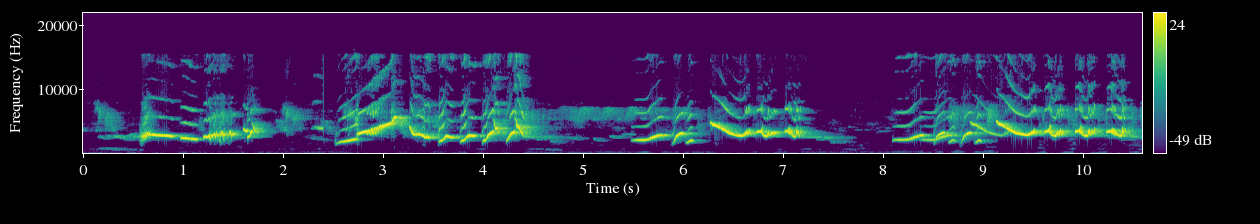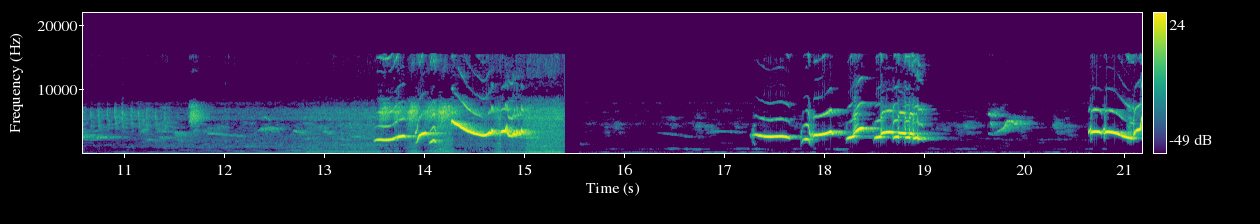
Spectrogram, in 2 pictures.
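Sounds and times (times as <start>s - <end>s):
Oriental magpie-robin giving sweet, slurred whistles: 0.1s - 15.4s, 16.5s - 20.0s, 20.6s - 21.1s.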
